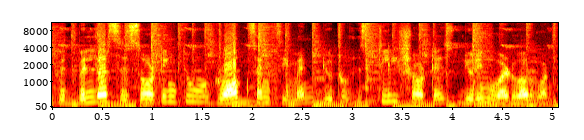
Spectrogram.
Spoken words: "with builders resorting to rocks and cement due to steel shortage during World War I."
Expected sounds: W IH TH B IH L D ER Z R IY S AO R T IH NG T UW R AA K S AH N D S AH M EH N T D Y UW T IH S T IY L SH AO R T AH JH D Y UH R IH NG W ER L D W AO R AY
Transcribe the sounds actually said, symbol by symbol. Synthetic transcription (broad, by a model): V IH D B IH L D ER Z R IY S AO R T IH NG T UW R AA K S AH N D S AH M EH N D Y UW T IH S T IY L SH AO R T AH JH D Y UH R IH NG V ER D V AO R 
